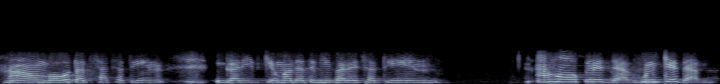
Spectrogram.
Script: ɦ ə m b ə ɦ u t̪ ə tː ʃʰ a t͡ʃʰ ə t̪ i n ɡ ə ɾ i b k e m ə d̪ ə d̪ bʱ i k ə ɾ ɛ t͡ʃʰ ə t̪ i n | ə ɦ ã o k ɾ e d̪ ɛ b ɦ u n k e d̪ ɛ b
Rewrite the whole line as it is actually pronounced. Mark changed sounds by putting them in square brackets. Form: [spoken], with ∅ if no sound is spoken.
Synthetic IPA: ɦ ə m b ə ɦ u t̪ ə tː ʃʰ a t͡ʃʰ ə t̪ i n ɡ ə ɾ i b k e m ə d̪ ə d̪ bʱ i k ə ɾ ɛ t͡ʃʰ ə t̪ i n | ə ɦ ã o k ɾ e d̪ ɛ b ɦ u n k e d̪ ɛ b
